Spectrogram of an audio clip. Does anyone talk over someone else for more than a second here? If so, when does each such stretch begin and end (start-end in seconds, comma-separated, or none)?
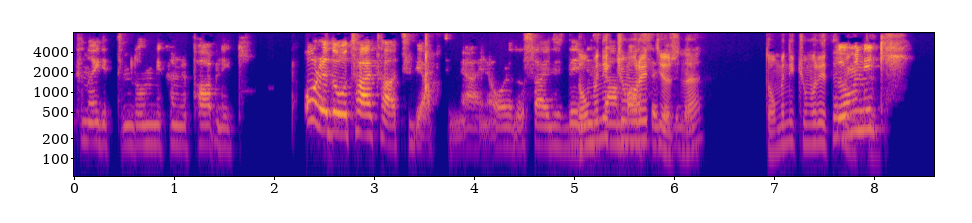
5.0-6.3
